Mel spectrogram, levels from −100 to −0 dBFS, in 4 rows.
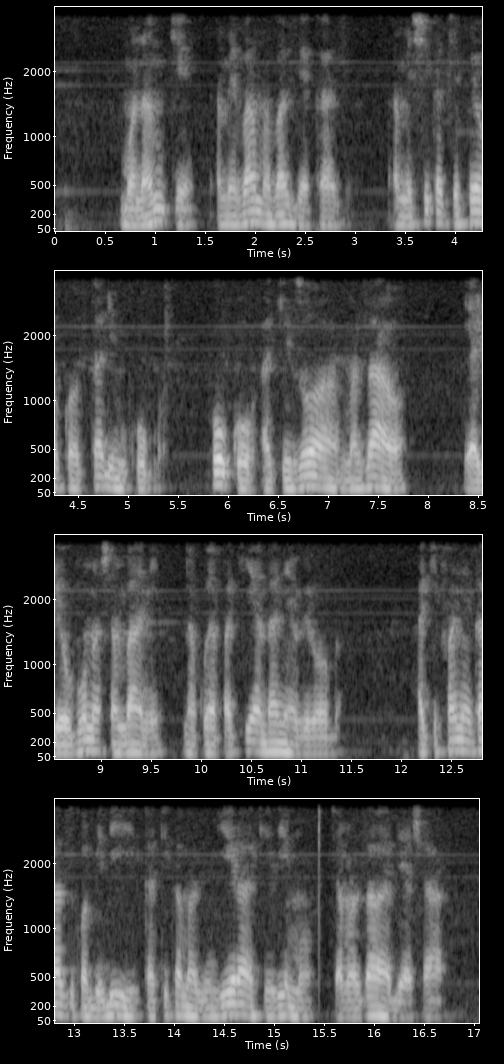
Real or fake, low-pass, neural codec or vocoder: real; 3.6 kHz; none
